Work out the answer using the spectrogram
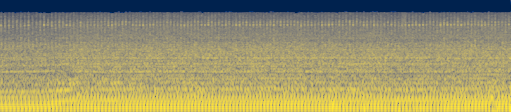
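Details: Lawn mower with no primer bulb, started on choke after an oil-level check: steady, even putter at constant speed with no misses or knocks. Running healthy.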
